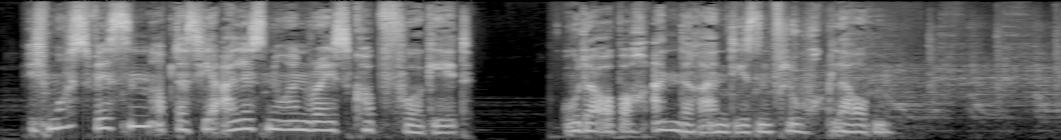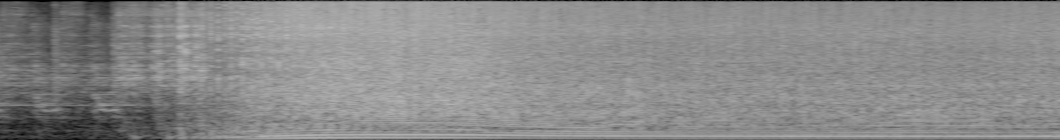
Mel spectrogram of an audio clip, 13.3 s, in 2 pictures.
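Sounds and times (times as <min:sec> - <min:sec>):
speech: 0:00.2 - 0:05.7
small propeller airplane engine in flight: 0:07.6 - 0:13.2.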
